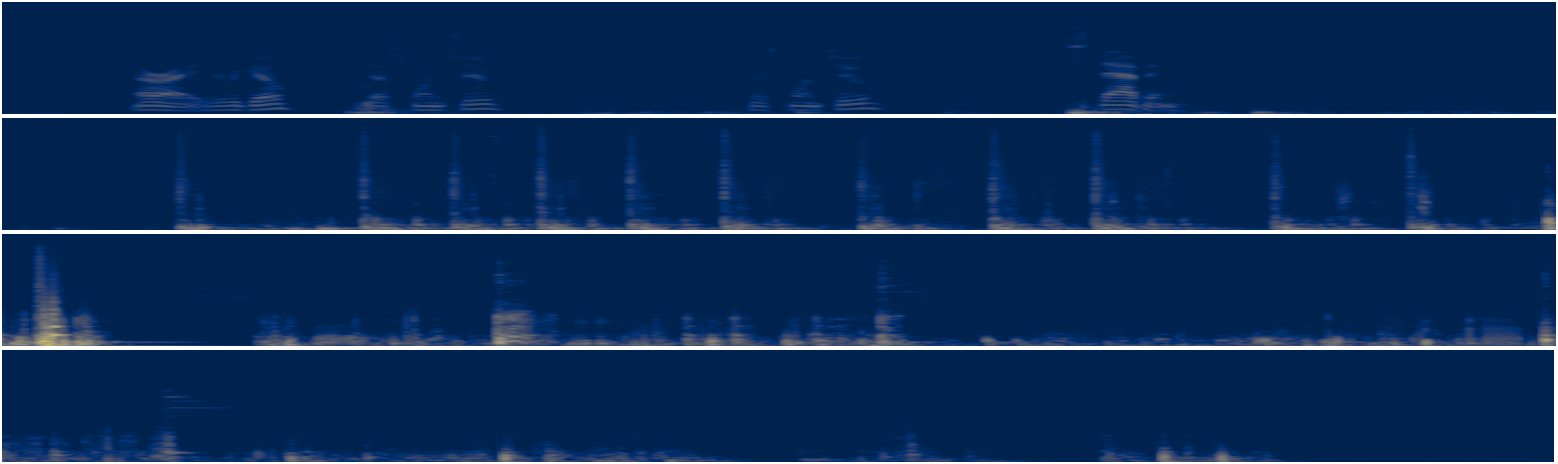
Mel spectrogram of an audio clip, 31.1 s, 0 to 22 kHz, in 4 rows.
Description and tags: melon-stab-take1
Sounds of a knife stabbing a melon that creates the audio fx of a person being stabbed or attacked with a knife.
knives, stab, sound-effect, fx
